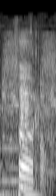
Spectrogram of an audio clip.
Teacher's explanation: La Z suena. Es fricativa, interdental, sorda. Ejemplo, zorro. · La R suena R, vibrante compuesta. Alveolar sonora.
